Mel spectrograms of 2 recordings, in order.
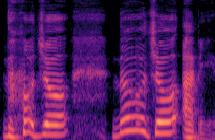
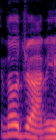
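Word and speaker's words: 能條愛未: Nojo Ami. There we go. I said it right. Nojo Ami, who is an actress and also, more importantly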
